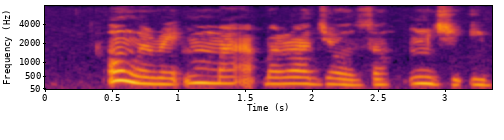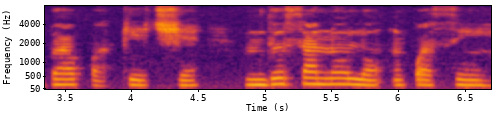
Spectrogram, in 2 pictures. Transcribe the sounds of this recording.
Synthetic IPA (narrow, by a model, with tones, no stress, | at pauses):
o˦ŋʷe˨ɾe˨m̩˦ma˦ʔa̰˨k͡pa˦ɾa˦d͡ʒɪ˦ɔ˨zɔ˦n̩˦d͡ʒi˨ʔi˨ba˦kʷa˨ke˦t͡ʃi˨e˦ | m̩˨dʊ˦sa˦nʊ˦lɔ˨ŋ̩˦kʷa˦si˦ɦ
